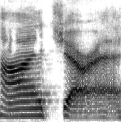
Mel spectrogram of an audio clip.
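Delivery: very slow, unhurried, dragged-out hello. Retelling how she stretched her screen time: imitating own slow delivery. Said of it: "you talk really slow".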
